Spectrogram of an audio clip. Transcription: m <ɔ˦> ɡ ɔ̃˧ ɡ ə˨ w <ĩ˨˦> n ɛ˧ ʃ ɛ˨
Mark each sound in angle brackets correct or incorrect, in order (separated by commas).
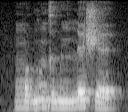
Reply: incorrect, incorrect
